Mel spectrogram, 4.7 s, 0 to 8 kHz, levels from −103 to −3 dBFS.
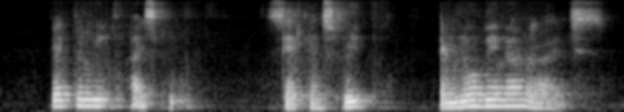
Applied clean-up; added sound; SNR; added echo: neural mask model DeepFilterNet 3.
